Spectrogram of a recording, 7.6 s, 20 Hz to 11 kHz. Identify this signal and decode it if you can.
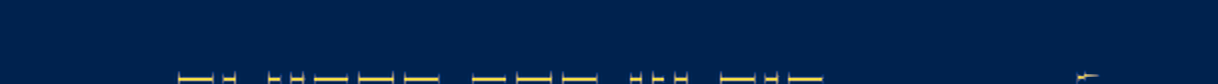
Morse code, heard as a keyed tone, about 17 wpm, 700 Hz. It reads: N2OSK
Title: USA Call Signs 17wpm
